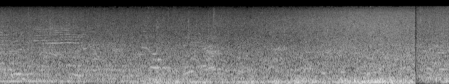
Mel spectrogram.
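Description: Water at an outdoor sculpture park in Hamilton, New Jersey, a loud, continuous rushing and splashing like a fountain or cascade, steady throughout with faint people's voices mixed in.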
